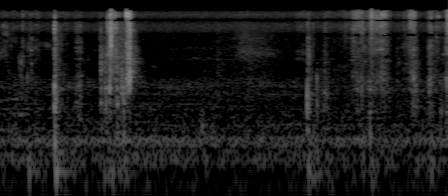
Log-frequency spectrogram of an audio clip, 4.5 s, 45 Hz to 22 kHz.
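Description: Handling noise from a DCT470 transmission mechatronic unit (valve body) as it is turned over and set down on cardboard: a few light knocks and clicks of metal, the sharpest about half a second in.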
